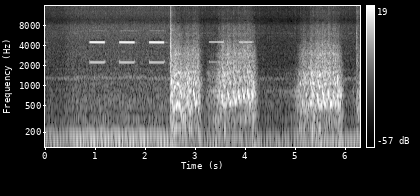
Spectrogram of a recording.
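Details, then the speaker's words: LH6 5.3 V8 in a 1986 Mazda RX7 on a Holley Terminator X 24x/1x setup: steady cranking with a dash chime and brief surges that never catch. The owner suspects the 4-gauge starter power cable is too small for the amp draw. "well sort of fired up for a second we'll try that one more again i guess it's it's one two man it's it's right there at wanting to"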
